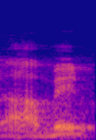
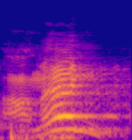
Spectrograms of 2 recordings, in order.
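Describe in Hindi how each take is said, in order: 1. इसे धीरे और विनम्रता से बोला जाता है। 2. इसे ऊँची आवाज़ और हुक्म के अंदाज़ में बोला जाता है। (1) "बड़े नम्रता से बोलना चाहिए" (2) "आमेन को इतनी जोर से बोलते हैं जैसे सामने वाला और नौकर है"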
